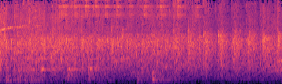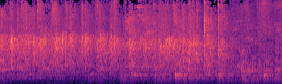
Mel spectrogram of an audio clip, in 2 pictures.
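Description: A crowd claps and cheers loudly in an echoing hall.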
